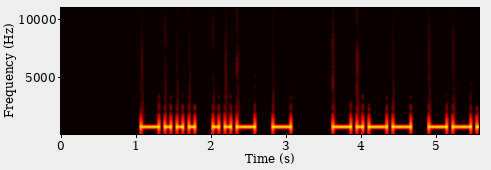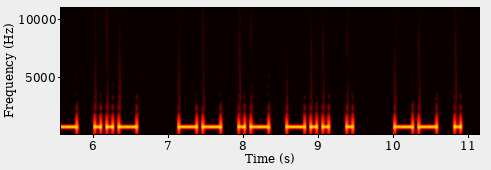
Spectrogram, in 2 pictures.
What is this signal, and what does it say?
Morse code, heard as a keyed tone, about 15 wpm, 700 Hz. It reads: BUT YOU MADE ME
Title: Sentences from Top 1300 Words 15wpm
